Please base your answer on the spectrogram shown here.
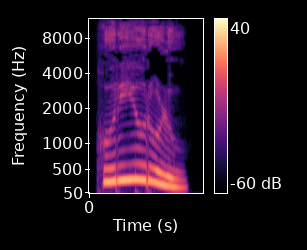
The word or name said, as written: ಹುರಿಯುರುಳು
